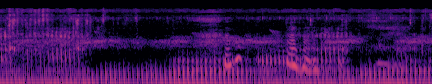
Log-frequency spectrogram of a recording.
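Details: Tender cheetah nuzzling a person in the sun, described as caring. Low pulsing purr continues steadily, with a couple of short high chirping squeaks in the middle and quiet talking.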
